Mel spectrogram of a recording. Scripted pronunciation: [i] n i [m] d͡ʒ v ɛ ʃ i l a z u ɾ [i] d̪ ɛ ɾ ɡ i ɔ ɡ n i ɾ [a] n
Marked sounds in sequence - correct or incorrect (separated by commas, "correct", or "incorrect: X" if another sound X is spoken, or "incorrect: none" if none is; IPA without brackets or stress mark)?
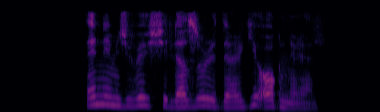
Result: incorrect: ɛ, correct, correct, incorrect: ɛ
